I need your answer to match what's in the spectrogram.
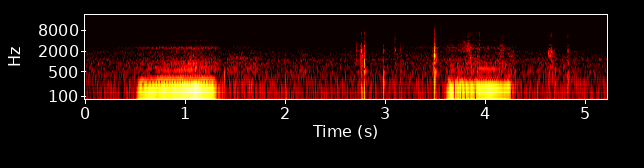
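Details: Snoring recorded August 2015: two low, buzzing snores about three seconds apart, roughly 20 breaths a minute, with small clicks and rustles between.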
